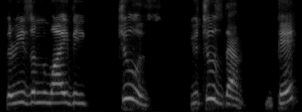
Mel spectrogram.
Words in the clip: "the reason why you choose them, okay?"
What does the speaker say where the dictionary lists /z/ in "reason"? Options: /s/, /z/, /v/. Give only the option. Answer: /z/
